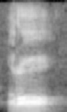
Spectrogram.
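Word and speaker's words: ر: র। র উচ্চারণ করবেন জিহ্বার আগা তারপরে পুরো তালুর সাথে লাগাতে হবে, অর্থাৎ এই যে যে দাঁত, এই দাঁত সংলগ্ন এই তালুর সাথে। র। র একবার কম্পন হবে।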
